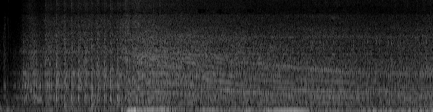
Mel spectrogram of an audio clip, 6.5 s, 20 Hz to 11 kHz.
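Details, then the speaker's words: 2005 Mercedes E55 at 165,000 km, check-up: after a brief crank with some difficulty starting, it settles into a smooth, even idle with no knocks or misses, a normal idle. "nice and smooth there was a difficulty on starting"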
